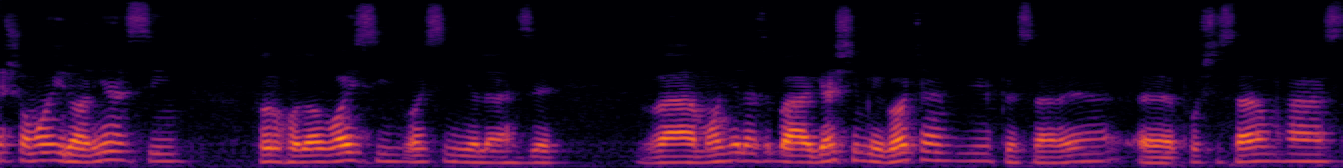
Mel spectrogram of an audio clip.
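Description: A man's voice: medium pitch, mellow, poor audio. A man who manages a traditional hotel, casually recounting a travel memory with many hesitant filler sounds.

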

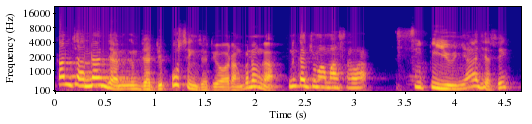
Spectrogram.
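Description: A man's voice: high-pitched, big pitch swings, fast talker. A man giving a live motivational seminar, blunt and teasing, quizzing the audience with questions. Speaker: seminar speaker. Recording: dull lo-fi recording.

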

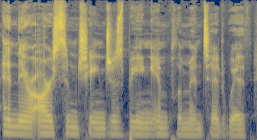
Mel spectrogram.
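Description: A woman's voice: a bass voice, steady tone, a little slow, dry recording, clean studio sound. A woman hosting a radio interview, introducing the guest and asking questions. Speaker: radio host.

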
